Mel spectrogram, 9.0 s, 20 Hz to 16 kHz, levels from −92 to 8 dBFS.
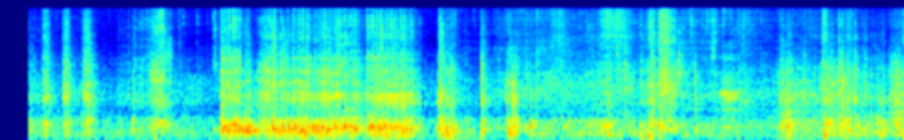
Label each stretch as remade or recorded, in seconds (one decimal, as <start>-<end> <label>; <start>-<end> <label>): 0.0-4.6 recorded; 4.6-5.5 remade; 5.5-6.7 recorded; 6.7-7.8 remade; 7.8-9.0 recorded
